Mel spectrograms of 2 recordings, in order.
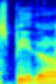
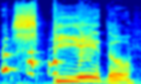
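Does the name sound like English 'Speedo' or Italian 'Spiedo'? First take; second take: English Speedo; Italian Spiedo. First: It is said like the English word 'Speedo'. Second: It is said with the Italian vowels, 'Spiedo'. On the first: The speaker calls it wrong. "not Speedo" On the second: The speaker calls it right. "It's Spiedo"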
